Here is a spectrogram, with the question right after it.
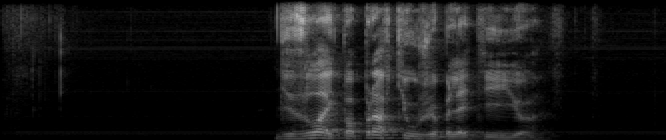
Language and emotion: Russian, angry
